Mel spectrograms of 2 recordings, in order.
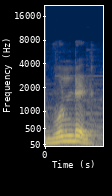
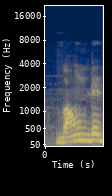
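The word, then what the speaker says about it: wounded: काफ़ी Indian soldiers घायल हुए थे, तो वही है Indian soldiers वांटेड return, वुंडेड, वाउंडेड नहीं, वुंडेड रिटर्न, ये भी पता होना चाहिए आपको प्रोनाउंसिएशन।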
